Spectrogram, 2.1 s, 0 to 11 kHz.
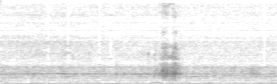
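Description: A steady low hum with one brief soft rustle about halfway through, as a hand brushes the foam and plastic packaging of a 3D-printer kit.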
